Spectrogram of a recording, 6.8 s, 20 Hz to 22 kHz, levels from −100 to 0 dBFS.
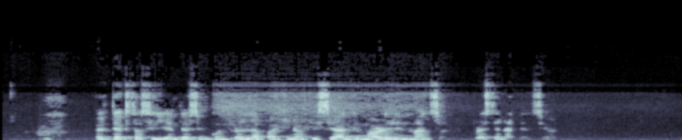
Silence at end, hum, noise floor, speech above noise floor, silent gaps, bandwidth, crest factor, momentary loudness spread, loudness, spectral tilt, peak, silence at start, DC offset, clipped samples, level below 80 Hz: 1.4 s; none; -62 dBFS; 44 dB; none; 9.6 kHz; 20 dB; 18 LU; -17 LUFS; -3.5 dB/octave; 0 dBFS; 0.4 s; under 0.1%; under 0.1%; -50 dBFS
